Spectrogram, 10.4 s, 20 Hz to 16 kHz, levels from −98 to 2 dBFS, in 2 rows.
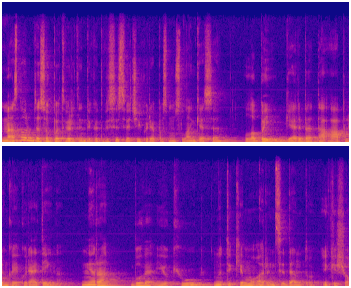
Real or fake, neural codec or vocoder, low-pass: real; none; 14.4 kHz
